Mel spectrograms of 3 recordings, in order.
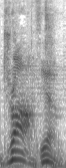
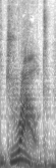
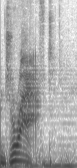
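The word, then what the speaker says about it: draught: An unusual spelling that doesn't reflect its pronunciation, particularly with the silent gh. A common misprononunciation that you might hear is drought or draft.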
